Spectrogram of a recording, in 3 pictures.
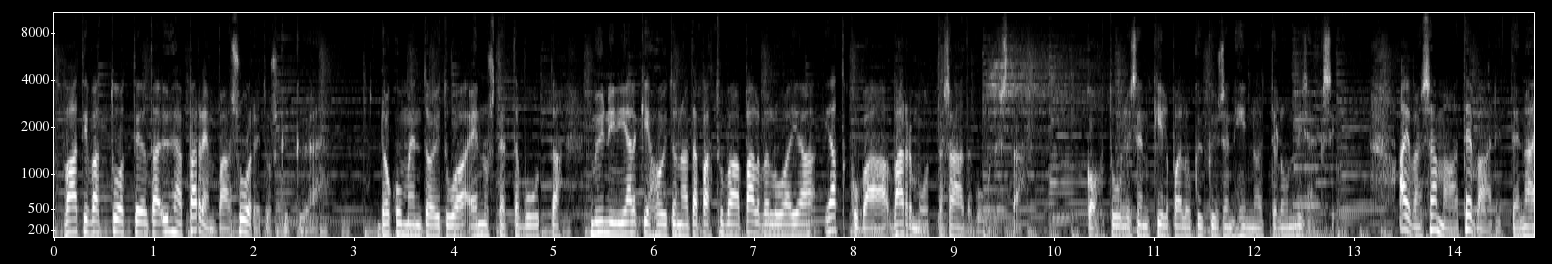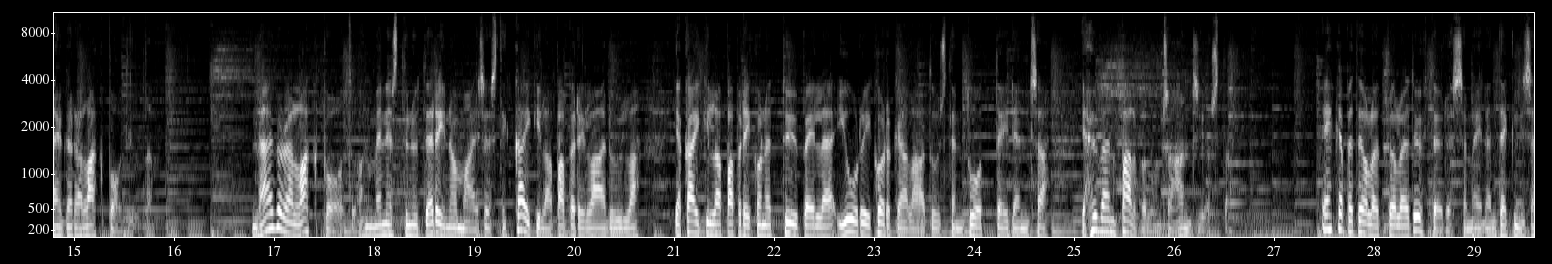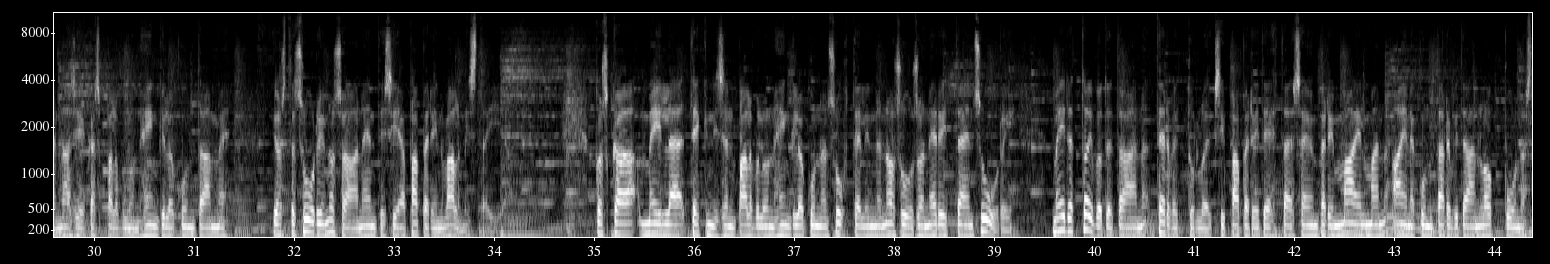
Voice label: Finnish

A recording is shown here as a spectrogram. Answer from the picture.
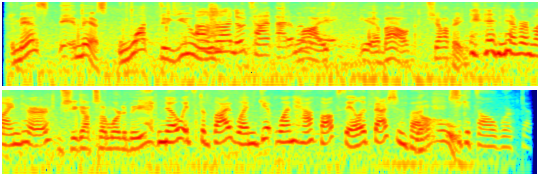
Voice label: newscasters

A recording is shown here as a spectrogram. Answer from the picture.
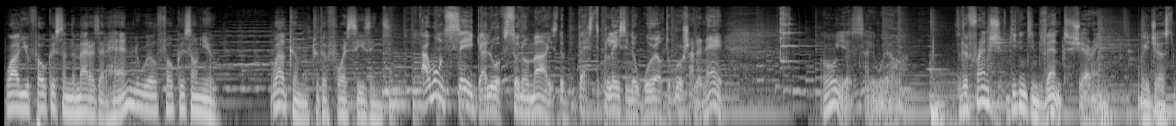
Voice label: English Commercials

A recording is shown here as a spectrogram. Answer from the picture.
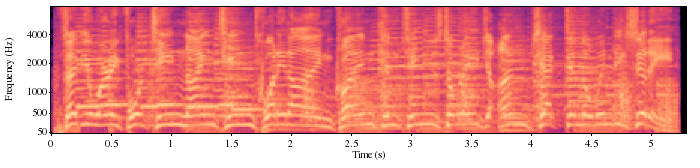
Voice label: Retro Announcer

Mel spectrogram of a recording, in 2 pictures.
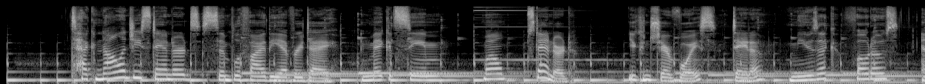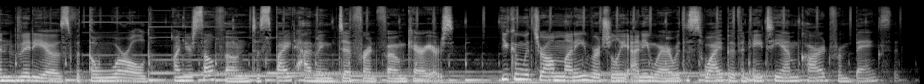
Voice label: Informative

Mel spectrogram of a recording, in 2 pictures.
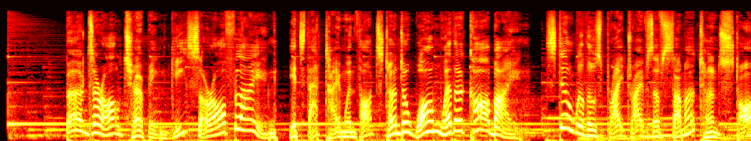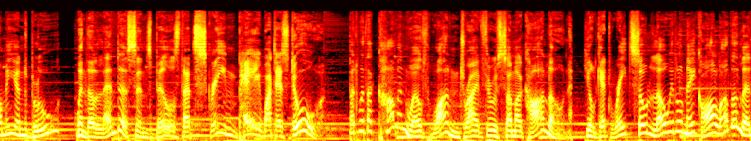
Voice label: storyteller

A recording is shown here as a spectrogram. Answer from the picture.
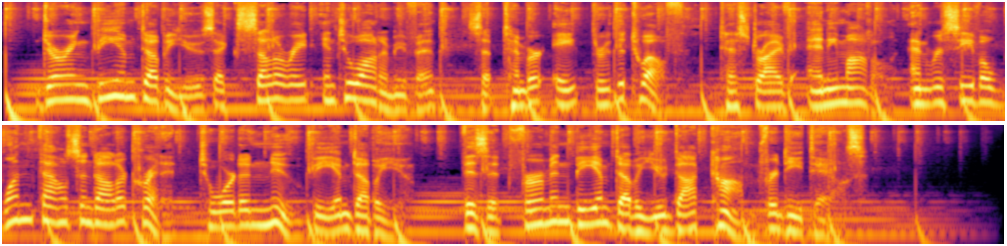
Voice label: sophisticated

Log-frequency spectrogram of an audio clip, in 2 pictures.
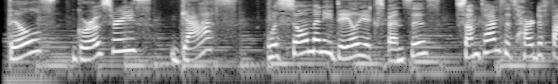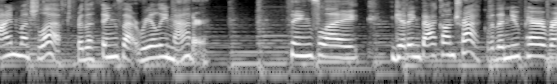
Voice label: conversational

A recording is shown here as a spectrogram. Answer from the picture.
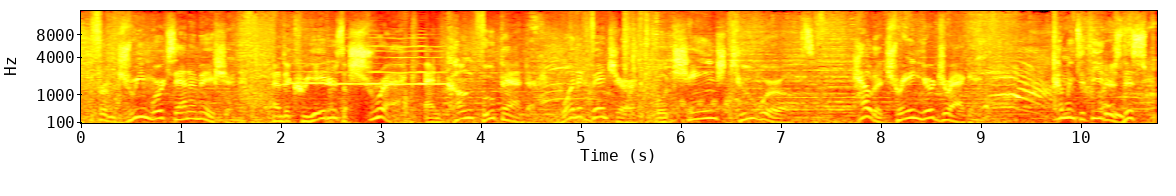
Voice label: movie trailers

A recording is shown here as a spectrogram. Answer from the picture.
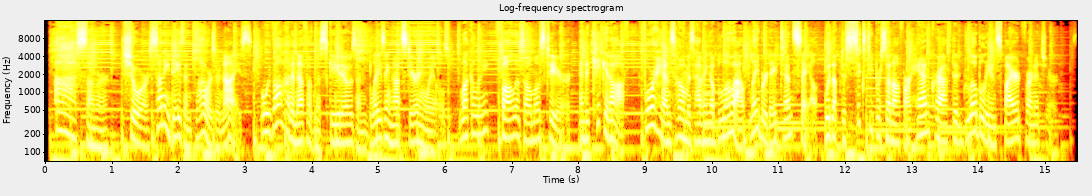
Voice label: real people midlife

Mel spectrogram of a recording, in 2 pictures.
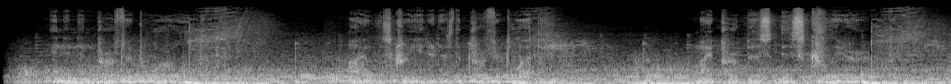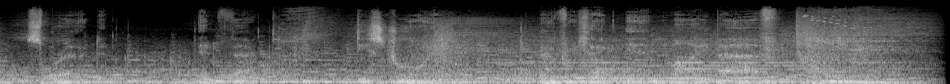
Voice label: ominous

